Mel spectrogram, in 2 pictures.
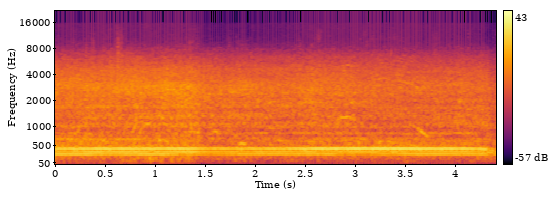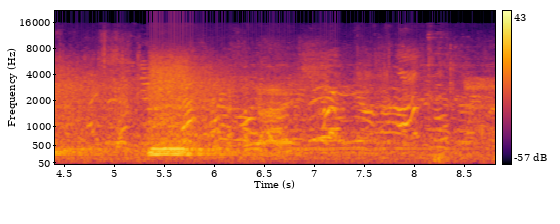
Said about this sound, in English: One of the surviving steam locomotives.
